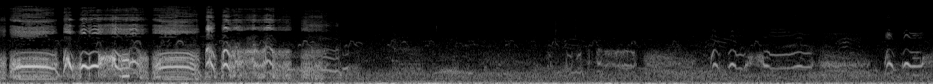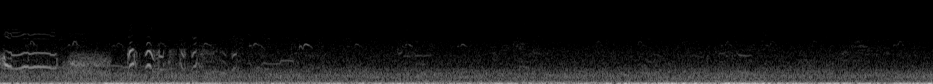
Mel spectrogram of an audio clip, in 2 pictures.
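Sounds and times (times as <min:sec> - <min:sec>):
bird calling with nasal honking notes: 0:00.0 - 0:12.5.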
